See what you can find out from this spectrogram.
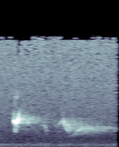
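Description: decoy birds calling

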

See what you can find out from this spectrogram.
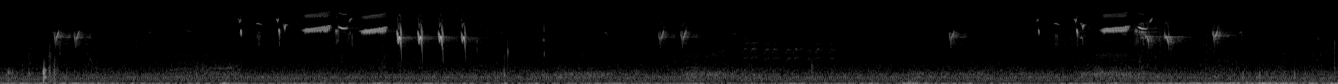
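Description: wild bird singing

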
